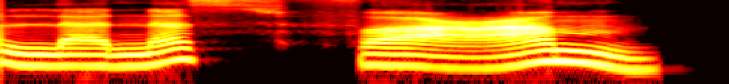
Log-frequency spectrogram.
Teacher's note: ہم نون کی آواز نہیں نکالیں گے، ہم نکالیں گے میم کی آواز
